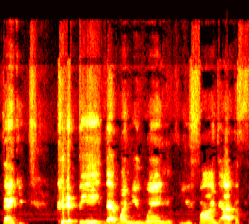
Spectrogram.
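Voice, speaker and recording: A man's voice: medium pitch, expressive, measured pace, a little hiss or hum, poor audio. A man casually questioning others in a debate, skeptical and searching for his words.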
